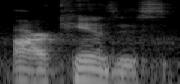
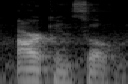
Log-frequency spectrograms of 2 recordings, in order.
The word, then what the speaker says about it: Arkansas: or last year I found out it wasn't pronounced Arkansas. It's Arkansas. So this whole time, bro, I've been saying Arkansas, bro.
